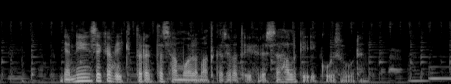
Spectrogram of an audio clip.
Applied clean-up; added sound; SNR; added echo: none; Musical instrument; 14 dB; none.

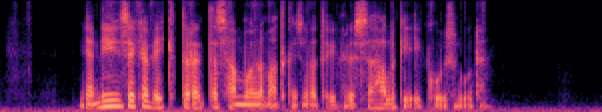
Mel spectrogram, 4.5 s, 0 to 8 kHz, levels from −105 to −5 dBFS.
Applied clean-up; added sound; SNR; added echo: neural diffusion model UNIVERSE++.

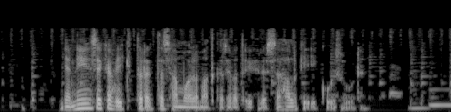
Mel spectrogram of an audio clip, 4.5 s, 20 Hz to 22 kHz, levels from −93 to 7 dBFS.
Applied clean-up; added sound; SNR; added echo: classical method spectral subtraction.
